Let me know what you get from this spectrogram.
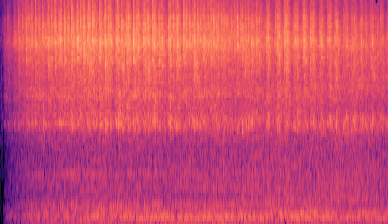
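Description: A car engine running steadily with a low rumble, fading in over about the first second.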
